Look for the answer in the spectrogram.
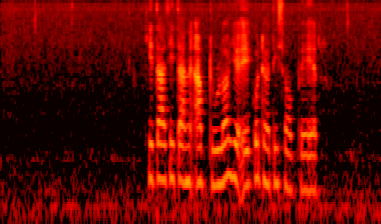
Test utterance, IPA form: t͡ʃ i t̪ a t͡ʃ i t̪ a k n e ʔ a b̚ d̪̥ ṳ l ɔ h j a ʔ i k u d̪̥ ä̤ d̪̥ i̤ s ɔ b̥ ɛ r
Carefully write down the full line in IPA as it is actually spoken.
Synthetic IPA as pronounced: t͡ʃ i t̪ a t͡ʃ i t̪ a n e ʔ a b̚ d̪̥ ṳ l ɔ h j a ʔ i k u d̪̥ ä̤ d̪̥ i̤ s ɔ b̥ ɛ r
